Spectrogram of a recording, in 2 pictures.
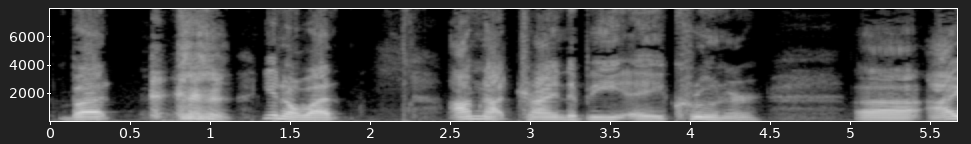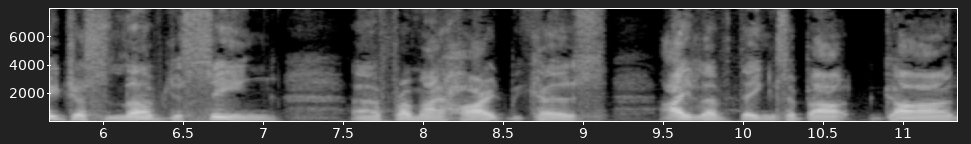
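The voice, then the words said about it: Slightly hoarse voice. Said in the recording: “I'm a little bit hoarse.”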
